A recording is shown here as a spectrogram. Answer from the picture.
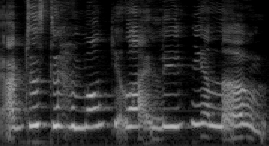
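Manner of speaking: high-pitched put-on whine; high voice, dragging out the last words; freaking-out character. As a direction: quote him in a high comic voice. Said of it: "He's like".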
